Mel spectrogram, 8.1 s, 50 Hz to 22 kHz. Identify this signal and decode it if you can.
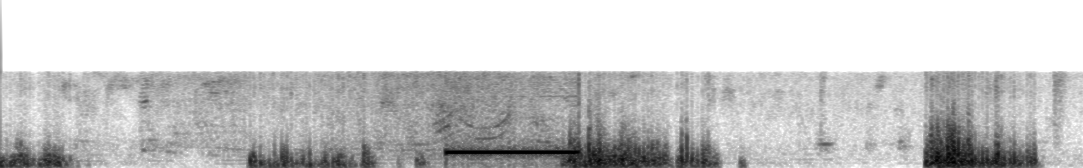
Ringback tone (Europe, 425 Hz), with speech.
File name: out- -2046- - - .85328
